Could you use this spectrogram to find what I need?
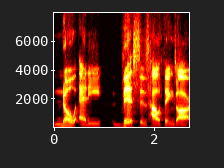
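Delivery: slow, condescending, patronizing lecturing tone. Reading a message that begins with his name, mock-condescending lecturing tone. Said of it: "I always read it in the most condescending way".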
